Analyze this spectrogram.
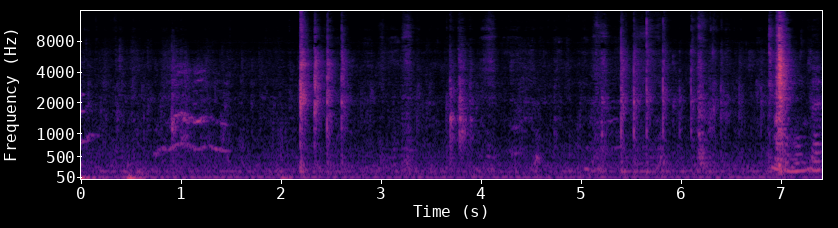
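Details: Several pet cats in a feeding frenzy, excited over their daily pate; a short wavering meow rises and falls near the start, followed by sharp clicks and clatter, with a person speaking briefly in Chinese.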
